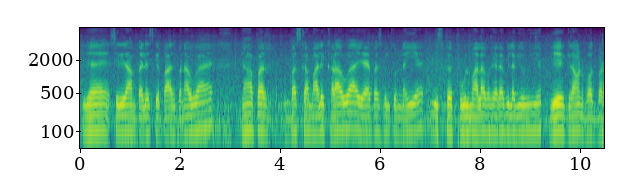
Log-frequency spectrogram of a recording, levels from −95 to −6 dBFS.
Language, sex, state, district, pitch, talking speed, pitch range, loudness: Hindi, male, Uttar Pradesh, Jalaun, 105 Hz, 195 wpm, 100-105 Hz, -21 LUFS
